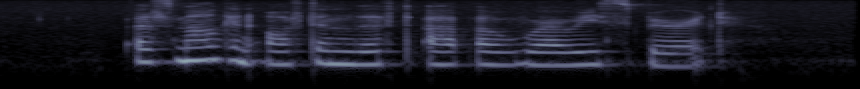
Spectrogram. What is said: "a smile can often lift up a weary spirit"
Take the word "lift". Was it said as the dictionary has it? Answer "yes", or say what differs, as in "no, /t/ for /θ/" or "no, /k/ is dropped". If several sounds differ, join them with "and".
yes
